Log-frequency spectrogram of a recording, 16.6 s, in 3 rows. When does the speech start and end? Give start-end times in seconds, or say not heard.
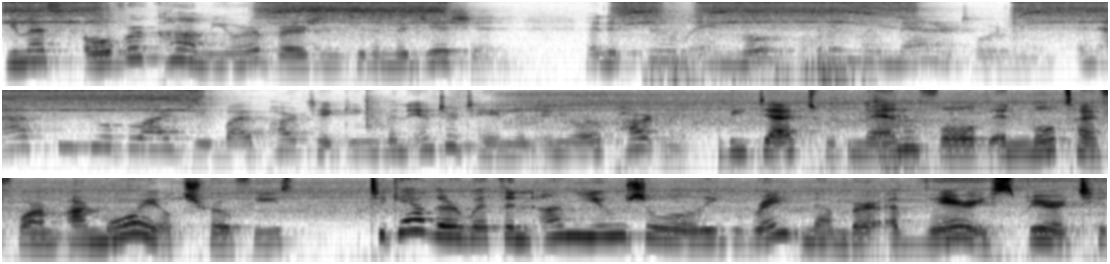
0.0-16.5.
